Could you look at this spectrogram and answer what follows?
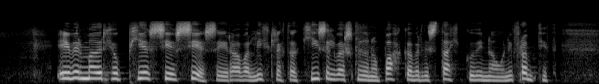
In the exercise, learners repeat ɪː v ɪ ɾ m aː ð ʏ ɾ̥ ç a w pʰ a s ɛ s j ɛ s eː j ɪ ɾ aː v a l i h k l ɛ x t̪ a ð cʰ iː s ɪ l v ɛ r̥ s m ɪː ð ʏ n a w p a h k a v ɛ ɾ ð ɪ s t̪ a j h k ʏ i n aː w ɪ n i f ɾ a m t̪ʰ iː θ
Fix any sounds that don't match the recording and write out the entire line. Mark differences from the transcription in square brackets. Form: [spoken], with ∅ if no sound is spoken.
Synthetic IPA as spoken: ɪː v ɪ ɾ m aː ð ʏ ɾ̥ ç a w pʰ [ɛ] s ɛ s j ɛ s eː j ɪ ɾ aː v a l i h k l ɛ x t̪ a ð cʰ iː s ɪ l v ɛ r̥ s m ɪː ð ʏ n a w p a h k a v ɛ ɾ ð ɪ s t̪ a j h k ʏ i n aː w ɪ n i f ɾ a m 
